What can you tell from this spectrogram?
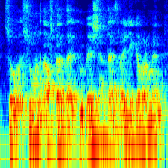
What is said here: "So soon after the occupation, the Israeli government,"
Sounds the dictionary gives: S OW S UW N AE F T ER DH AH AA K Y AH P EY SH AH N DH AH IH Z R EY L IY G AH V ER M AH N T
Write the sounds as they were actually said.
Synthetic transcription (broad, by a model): S OW S UW N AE F T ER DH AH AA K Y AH B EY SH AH N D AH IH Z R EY IY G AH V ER M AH N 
